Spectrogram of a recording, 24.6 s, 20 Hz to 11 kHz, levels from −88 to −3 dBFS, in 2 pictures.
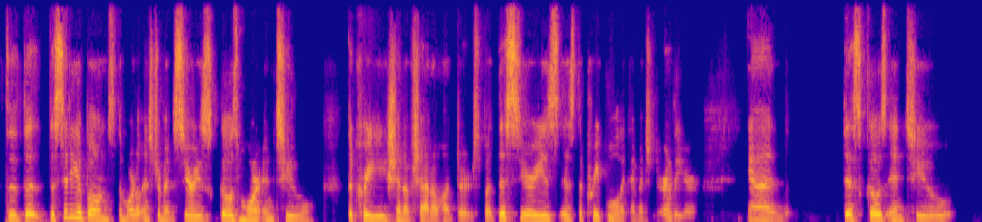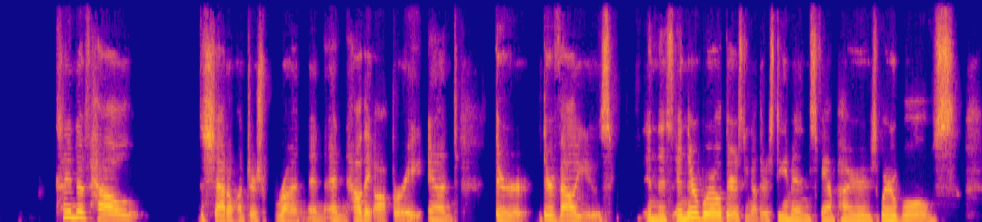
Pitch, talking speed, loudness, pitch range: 210 Hz, 145 wpm, -19 LUFS, 195-230 Hz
